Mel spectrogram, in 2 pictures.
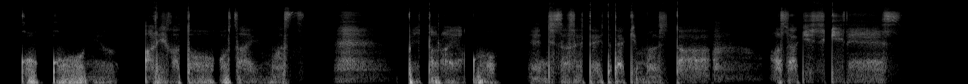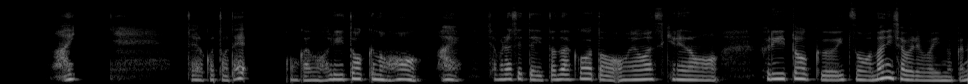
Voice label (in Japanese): フリートーク; ペトラ役; KU100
